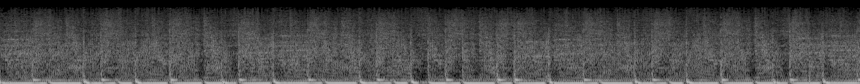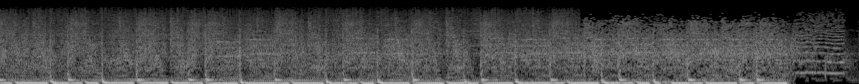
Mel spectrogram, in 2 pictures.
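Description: At 14.40 s the audio switches abruptly, with no gap, to an adaptive stream at a lower bitrate. Treble vanishes above 13.9 kHz and codec smearing rises, fitting a 128 to 32 kbit/s MP3 drop.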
